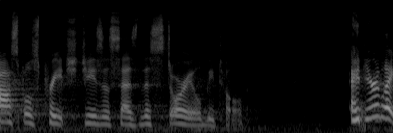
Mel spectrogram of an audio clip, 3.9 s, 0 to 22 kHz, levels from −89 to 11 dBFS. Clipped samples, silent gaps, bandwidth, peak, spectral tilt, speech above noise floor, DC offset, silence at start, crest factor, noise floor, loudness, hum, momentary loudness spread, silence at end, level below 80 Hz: under 0.1%; none; 16 kHz; -24 dBFS; -3 dB/octave; 39 dB; under 0.1%; 0 s; 22 dB; -85 dBFS; -46 LUFS; none; 16 LU; 0 s; -82 dBFS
